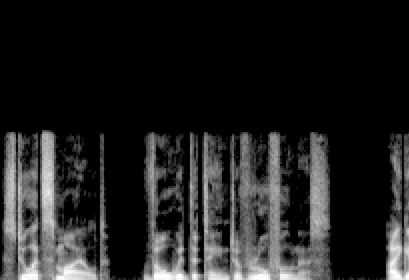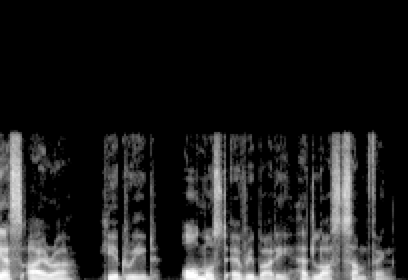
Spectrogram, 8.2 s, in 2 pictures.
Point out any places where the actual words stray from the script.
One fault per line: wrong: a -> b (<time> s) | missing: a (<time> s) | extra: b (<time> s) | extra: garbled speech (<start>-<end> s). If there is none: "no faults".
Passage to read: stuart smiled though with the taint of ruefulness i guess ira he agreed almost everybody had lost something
no faults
